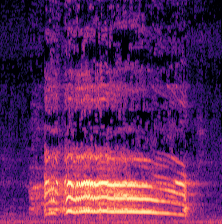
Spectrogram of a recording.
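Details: Loud rooster crow: a short rising pickup note, a brief gap, then a long steady ringing cock-a-doodle-doo held for nearly two seconds before cutting off sharply, with low hum underneath.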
